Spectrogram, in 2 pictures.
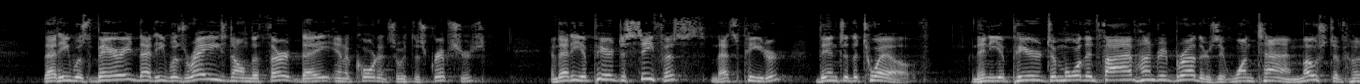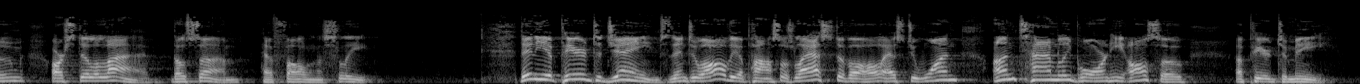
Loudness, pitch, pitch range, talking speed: -22 LUFS, 160 Hz, 130-195 Hz, 165 wpm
